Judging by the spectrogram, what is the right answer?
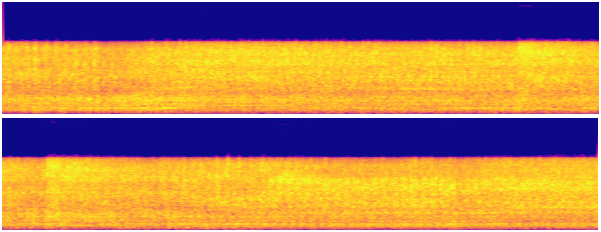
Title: Ticking/knocking noise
